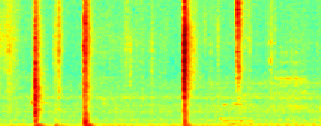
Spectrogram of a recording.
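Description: Three sharp plastic clicks and taps, spread over the first few seconds, as hard plastic card holders are picked up off a table and handled, over a low steady hum.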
